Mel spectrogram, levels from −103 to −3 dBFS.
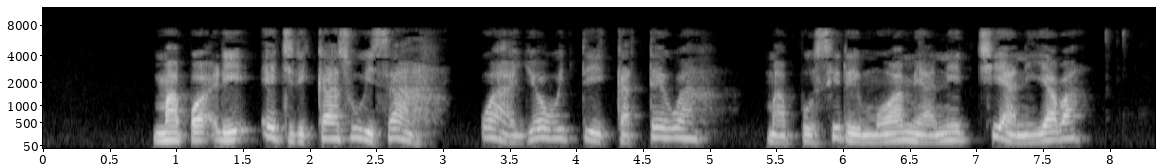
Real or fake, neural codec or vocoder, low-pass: real; none; 7.2 kHz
